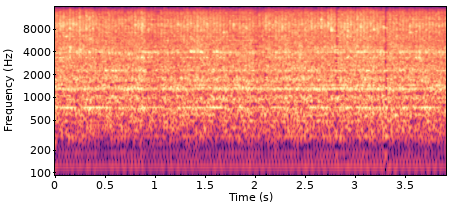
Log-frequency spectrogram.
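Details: Husky portable generator, previously stalling after about 5 minutes, with its carburetor cleaned and reassembled, run strapped on a forklift. A loud, steady engine drone with constant pitch and no surging or dying over these seconds.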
